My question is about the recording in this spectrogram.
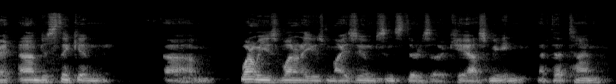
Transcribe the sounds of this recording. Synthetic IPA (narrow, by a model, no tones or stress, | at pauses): ɪt̚ãɪ̃md͡ʒʌsθɪ̃ŋkɪ̃ŋ | ʌ̃m | waɪɾ̃ijʉzwaɾõñaɪjʉzmaɪzʉ̃msɪ̃nsðə˞zəkʰeɪɑsmiɾɪ̃ŋɨt̪̚ðɨtʰãɪ̃m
